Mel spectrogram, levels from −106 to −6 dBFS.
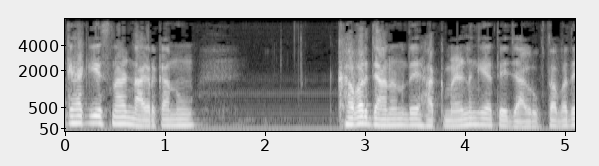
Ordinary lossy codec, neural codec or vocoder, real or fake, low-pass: none; none; real; 7.2 kHz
